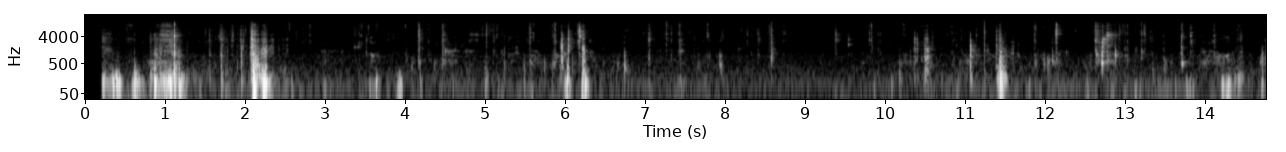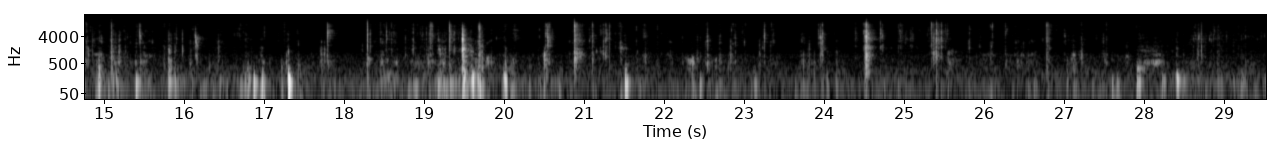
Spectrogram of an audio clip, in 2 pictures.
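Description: Close-miked chewing and biting of fried quail eaten by hand, with a steady run of wet mouth clicks and crunches. The loudest bites come in the first two seconds and again about six seconds in.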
